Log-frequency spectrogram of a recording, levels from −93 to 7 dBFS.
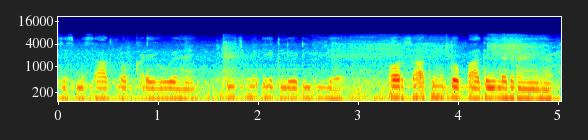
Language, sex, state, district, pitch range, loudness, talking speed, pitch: Hindi, male, Uttar Pradesh, Lalitpur, 130-140 Hz, -19 LUFS, 240 wpm, 135 Hz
